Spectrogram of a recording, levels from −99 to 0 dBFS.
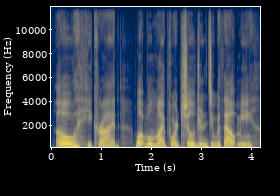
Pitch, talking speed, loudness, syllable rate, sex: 215 Hz, 155 wpm, -17 LUFS, 3.6 syllables/s, female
